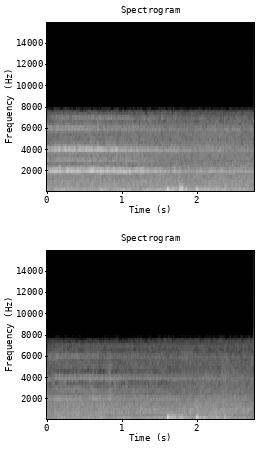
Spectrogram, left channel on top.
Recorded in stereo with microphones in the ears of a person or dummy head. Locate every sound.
1.6 s boiling: 75° right (ahead or behind), 2.5 m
